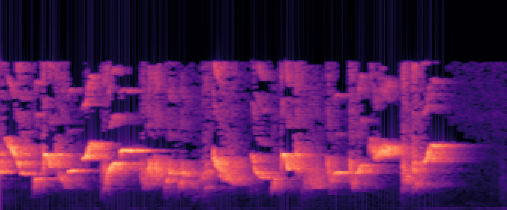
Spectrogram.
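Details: Black-throated canary in full night-time song, kept by its owner: a continuous rapid string of high, varied chirps, trills and downslurred whistles for about four and a half seconds, fading at the end, over a faint low hum.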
